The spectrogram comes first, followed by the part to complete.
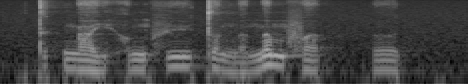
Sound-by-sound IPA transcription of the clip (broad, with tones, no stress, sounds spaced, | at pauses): t̪ ɪ˨ k̚ ŋ aː˨˩ j h ʊ˨ ŋ f yː˧ t̪ ɐ˨˩ ŋ ɐ˨˥ n ɐ˧ m f ɐ˨˥ k̚ | ɵ˨ t̚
